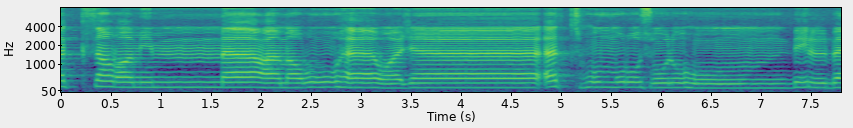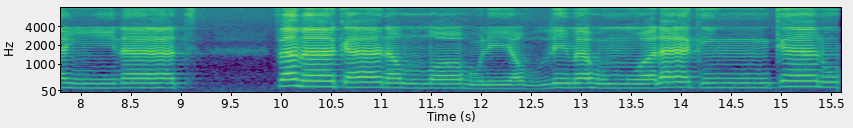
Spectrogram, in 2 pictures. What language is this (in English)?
Arabic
